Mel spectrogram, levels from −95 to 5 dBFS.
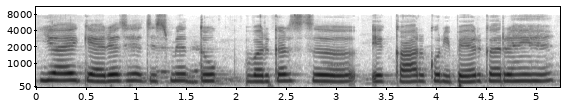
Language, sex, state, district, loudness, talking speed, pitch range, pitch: Hindi, female, Jharkhand, Deoghar, -14 LUFS, 160 wpm, 250-275 Hz, 265 Hz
